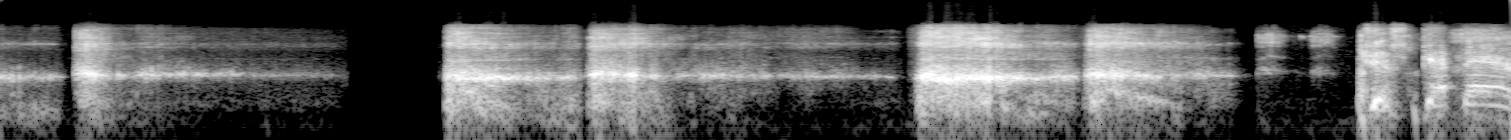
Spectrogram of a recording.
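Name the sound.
person imitating heavy breathing inside a helmet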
